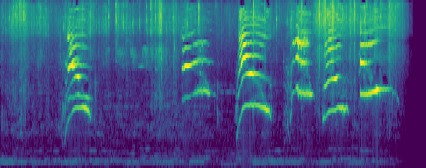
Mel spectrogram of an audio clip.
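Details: Several kittens cared for by a protective Black Australorp hen give sharp, high mews, each one quickly rising then sliding down, in short bursts separated by brief pauses, over a soft low background hum.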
